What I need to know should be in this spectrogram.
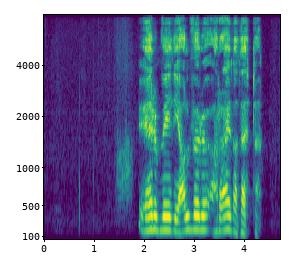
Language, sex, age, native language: Icelandic, male, 70-79, Icelandic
